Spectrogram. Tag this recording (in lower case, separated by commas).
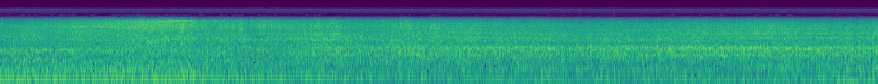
train, rail transport, train wagon, clickety-clack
